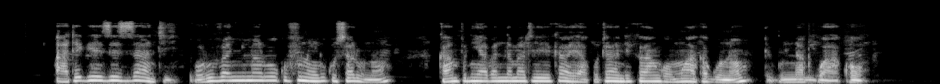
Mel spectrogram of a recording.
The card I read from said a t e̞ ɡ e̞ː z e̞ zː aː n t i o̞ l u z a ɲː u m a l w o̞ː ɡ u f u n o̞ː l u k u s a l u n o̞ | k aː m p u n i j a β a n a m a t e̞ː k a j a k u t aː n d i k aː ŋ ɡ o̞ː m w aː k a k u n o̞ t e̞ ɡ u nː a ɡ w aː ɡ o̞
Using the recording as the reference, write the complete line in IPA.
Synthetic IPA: a t e̞ ɡ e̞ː z e̞ zː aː n t i o̞ l u v a ɲː u m a l w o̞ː k u f u n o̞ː l u k u s a l u n o̞ | k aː m p u n i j a β a nː a m a t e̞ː k a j a k u t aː n d i k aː ŋ ɡ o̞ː m w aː k a ɡ u n o̞ t e̞ ɡ u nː a ɡ w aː k o̞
